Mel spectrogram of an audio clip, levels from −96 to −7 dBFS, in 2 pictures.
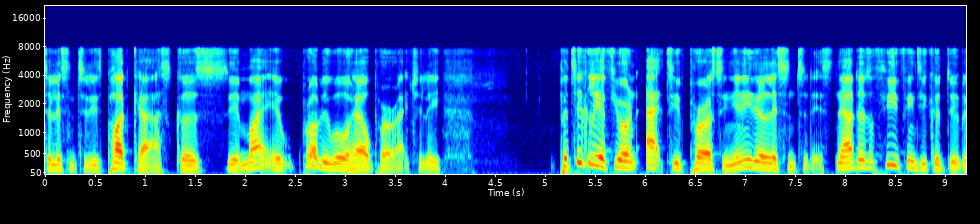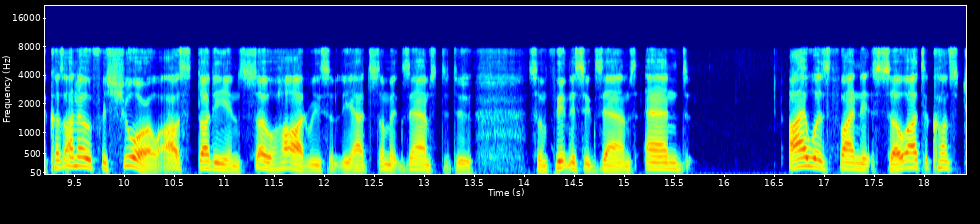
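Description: Speech comes through with the wideband telephone coding of G.722 at 64 kbit/s, the band that runs out above 7.7 kHz fitting that codec's normal wideband limit, with no technical fault to report.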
